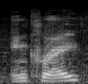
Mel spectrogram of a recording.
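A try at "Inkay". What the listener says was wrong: There's no R.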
